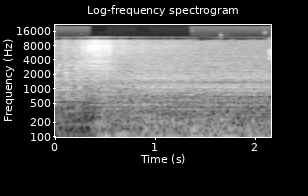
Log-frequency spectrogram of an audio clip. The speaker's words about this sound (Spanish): Conduce su auto.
